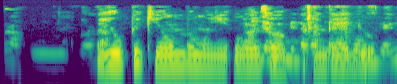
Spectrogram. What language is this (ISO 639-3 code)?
swa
